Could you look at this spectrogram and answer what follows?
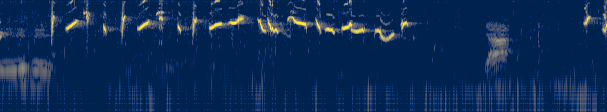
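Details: Fighting oriental magpie-robin singing its tutored, fill-in repertoire: a rapid run of sharp high whistles, slurred notes and clicks that ends with a falling warble, then a short buzzy descending note after a pause.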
